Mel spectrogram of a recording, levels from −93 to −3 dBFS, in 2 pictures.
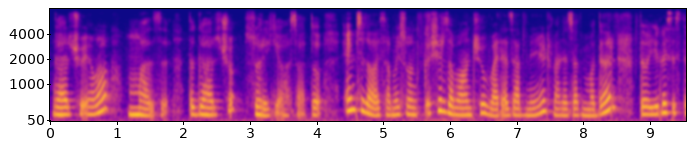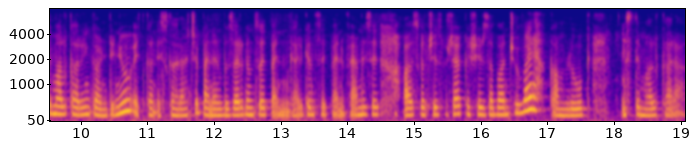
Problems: none marked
